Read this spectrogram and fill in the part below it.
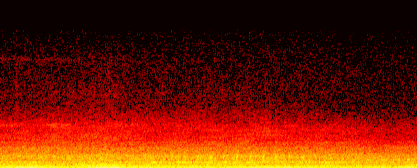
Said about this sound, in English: Well, here goes a truck, hold on.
